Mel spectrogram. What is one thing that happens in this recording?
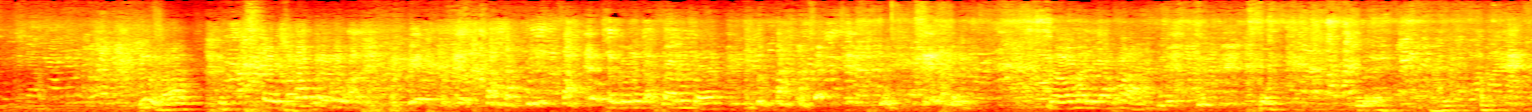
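A crowd of adults and children chatter and cheer in a lively room.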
